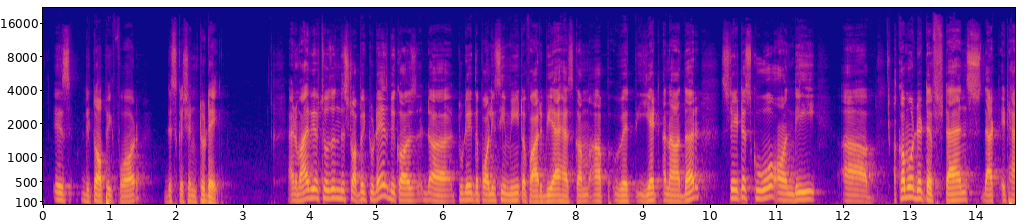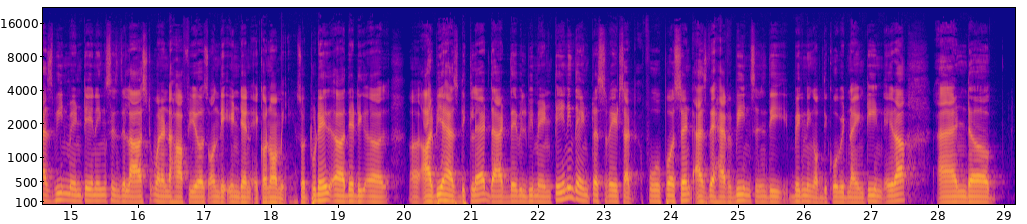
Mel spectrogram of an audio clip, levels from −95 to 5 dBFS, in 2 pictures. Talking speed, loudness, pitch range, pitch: 180 wpm, -19 LUFS, 105-130 Hz, 115 Hz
